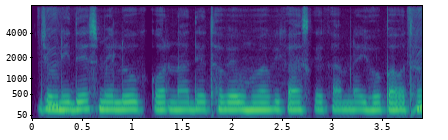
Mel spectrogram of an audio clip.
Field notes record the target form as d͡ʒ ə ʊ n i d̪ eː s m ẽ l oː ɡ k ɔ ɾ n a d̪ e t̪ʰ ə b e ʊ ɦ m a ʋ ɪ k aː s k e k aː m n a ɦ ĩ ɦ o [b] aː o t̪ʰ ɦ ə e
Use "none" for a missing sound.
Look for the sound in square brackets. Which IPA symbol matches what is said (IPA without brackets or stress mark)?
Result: p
